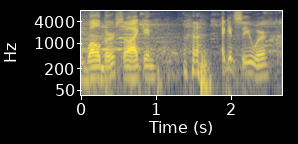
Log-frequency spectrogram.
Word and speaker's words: Welber: Well, people don't like to, it's spelled out W-E-L-B-E-R, so it's like well and burr. A lot of times you go to the doctor's office, it's Weber or Wilbur.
